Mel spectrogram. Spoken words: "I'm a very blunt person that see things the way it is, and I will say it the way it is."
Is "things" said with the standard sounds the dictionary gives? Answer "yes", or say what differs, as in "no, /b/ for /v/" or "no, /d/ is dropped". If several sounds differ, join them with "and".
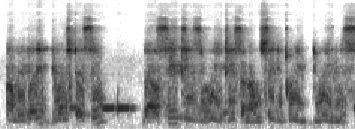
no, /t/ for /θ/ and /ŋ/ is dropped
